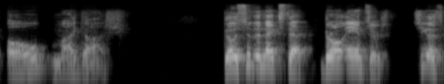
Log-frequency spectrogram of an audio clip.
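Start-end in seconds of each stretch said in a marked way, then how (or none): 0.0-1.3 low, hushed, drawn-out amazement; stunned disbelief. Retold or imitated. Boss watching a new hire chat up a customer, stunned. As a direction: let it sink in slowly, under your breath.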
